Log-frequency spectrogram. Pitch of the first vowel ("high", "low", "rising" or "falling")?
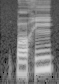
low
